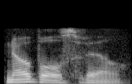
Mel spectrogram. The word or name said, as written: Noblesville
